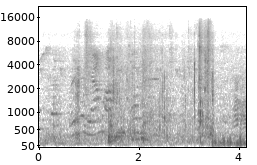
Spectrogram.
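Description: Voices in the background, a string of short calls or words with bending pitch, and a brief cluster of sharp clicks about three seconds in.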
